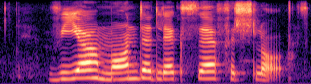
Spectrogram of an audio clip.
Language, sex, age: Afrikaans, female, 20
